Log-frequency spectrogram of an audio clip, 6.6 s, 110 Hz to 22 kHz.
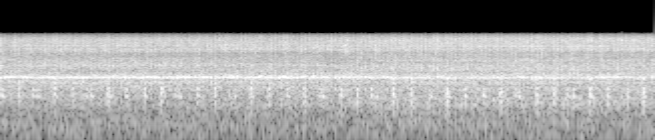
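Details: Toyota Camry 5S-FE four-cylinder idling, timing belt job done Feb 2011: steady whine and fast uneven ticking from timing belt/water pump area, started a few days ago.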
